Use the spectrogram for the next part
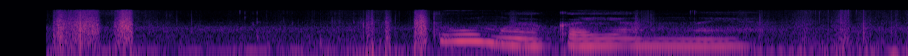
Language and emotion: Russian, sad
